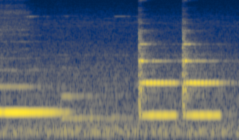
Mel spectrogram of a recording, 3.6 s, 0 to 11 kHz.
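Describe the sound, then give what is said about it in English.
A large, quiet Kansas City streetcar rolls up to the stop at 12th and Main with a low, steady hum, then its warning bell rings two bright, clear dings about a second apart, each tone lingering briefly. “As it comes up to the stop, my first impression is that it's pretty big, but it's actually really quiet, besides a funny little warning bell.”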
